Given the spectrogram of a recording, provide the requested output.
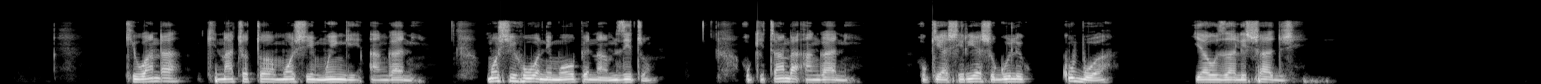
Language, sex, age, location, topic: Swahili, male, 18-24, Nairobi, government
